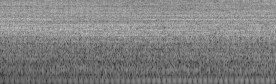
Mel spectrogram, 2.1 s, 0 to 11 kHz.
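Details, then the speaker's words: Citroën C4 Lounge at idle: loud rushing hiss with a belt-like chirp, first mistaken for a gearbox noise; a vacuum leak through the torn membrane in the oil-filler/valve cover, which needs replacing. "essa tampa aqui vai uma membrana que trabalha com vaco e ela furou essa membrana aí faz esse barulho aí ó como se fosse Correia faando"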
